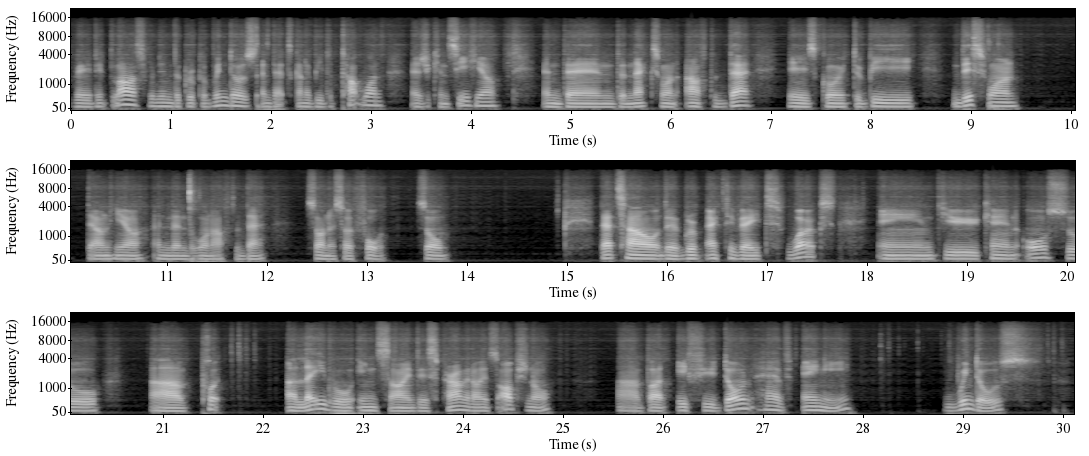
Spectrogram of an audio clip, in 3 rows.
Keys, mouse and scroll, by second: 1.8 KP_0, 16.0 click, 17.5-17.8 scroll down 2, 17.8 click, 21.8 click, 25.9 scroll down 2, 27.3 click, 28.6 ctrl+c, 28.8 click, 29.0 click, 30.0 ctrl+v.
